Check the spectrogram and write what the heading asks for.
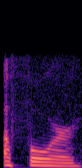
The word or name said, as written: afore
